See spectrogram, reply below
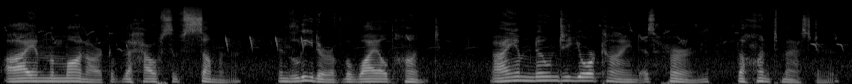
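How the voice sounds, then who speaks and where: A performer voicing a commanding, gracious fae monarch in a formal, measured radio-play manner. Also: lively intonation, a little hiss or hum. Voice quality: deep.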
